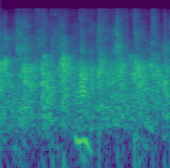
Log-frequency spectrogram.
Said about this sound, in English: Yeah, a round of applause on that.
